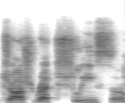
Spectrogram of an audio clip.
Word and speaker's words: Rachlis: Like it should probably be Rachlis, but we say Rachlis.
